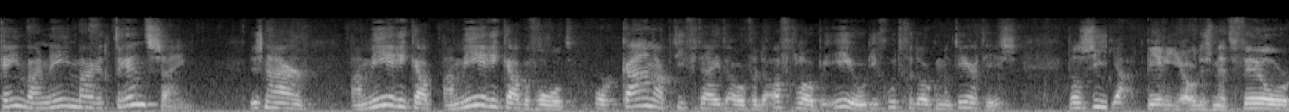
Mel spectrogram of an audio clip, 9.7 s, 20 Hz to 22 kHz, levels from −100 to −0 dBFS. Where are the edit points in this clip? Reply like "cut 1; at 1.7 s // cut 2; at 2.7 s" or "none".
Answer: cut 1; at 2.0 s // cut 2; at 3.2 s // cut 3; at 8.3 s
